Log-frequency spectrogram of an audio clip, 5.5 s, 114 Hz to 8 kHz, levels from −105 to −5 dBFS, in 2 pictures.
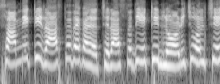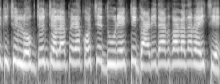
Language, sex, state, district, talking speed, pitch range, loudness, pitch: Bengali, female, West Bengal, Purulia, 215 wpm, 300-360 Hz, -12 LUFS, 325 Hz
